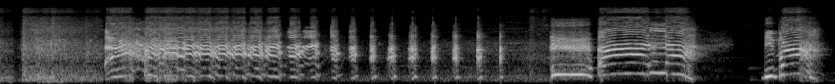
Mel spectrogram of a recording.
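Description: A young man laughs loudly and excitedly into a close microphone.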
